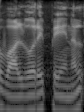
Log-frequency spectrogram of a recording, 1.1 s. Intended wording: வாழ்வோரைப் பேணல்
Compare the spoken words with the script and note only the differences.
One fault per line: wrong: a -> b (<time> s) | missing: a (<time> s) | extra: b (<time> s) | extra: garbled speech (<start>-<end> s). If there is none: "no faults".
no faults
